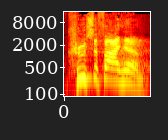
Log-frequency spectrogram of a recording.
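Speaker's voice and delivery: high, loud furious shout; mob shout. Acted. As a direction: roar it like the crowd gone wild. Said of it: "they shouted out all the more".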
